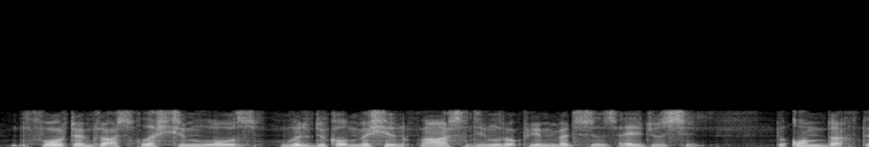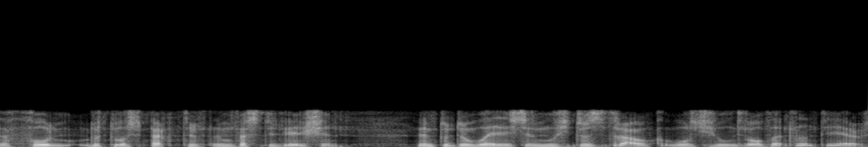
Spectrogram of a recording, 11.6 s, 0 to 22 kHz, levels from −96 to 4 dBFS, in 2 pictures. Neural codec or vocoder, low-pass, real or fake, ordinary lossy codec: autoencoder, 44.1 kHz, a latent of 192 numbers a frame, MeloTTS; 5.4 kHz; fake; none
